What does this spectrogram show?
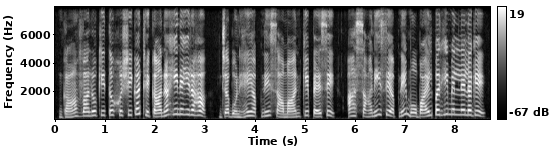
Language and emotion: Hindi, happy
